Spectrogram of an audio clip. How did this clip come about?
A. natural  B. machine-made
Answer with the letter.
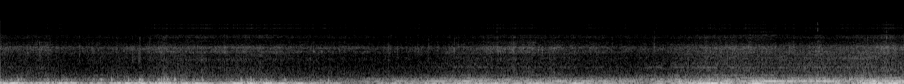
A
